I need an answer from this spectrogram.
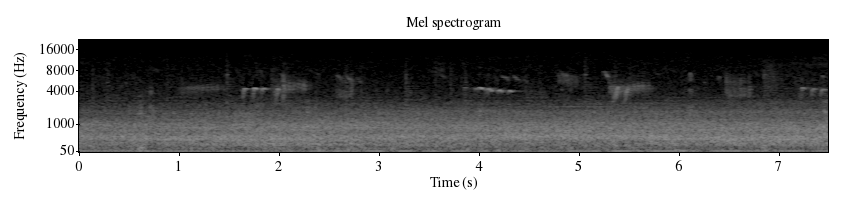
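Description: Small birds giving short high chirps several times, over a faint, steady background hum and hiss.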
